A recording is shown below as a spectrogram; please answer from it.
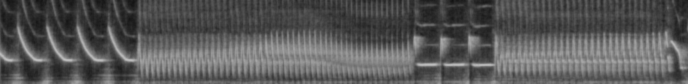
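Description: American Singer canary singing: a few quick downward-swooping whistles, then a long, rapid rolling trill, brief pure piping notes, and another fast trill.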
